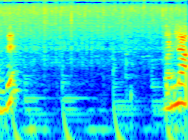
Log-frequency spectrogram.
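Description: Onions frying in a pan for paneer butter masala, a soft steady sizzle with a few scraping stir strokes, close and moderately loud, ending in a brief swell of louder sound.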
